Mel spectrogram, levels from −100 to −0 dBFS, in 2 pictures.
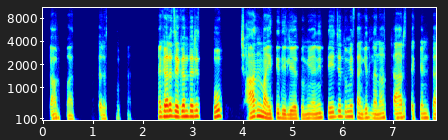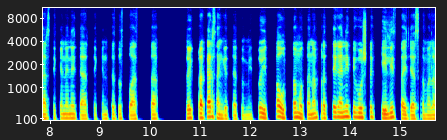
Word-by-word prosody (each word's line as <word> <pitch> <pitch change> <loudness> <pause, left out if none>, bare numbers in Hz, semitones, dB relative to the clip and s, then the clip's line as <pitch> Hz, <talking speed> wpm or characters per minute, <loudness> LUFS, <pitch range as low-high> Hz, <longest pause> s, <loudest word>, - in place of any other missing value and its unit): क्या 105 - -3 0.2
बात! 95 -2 -9 0.5
खरंच 100 -1 -7 0.2
खूप - - -24
छान. - - -29 0.6
नाही 150 - +2
खरंच 160 +1 +8
एकंदरीत 160 +2 +7 0.3
खूप 170 +3 +6 0.4
छान 150 +9 +2
माहिती 125 -3 +3
दिली 110 -2 +1
आहे 110 - +3
तुम्ही 110 +2 -2
आणि 120 +3 +1
ते 140 +1 +2
जे 160 - +1
तुम्ही 155 +1 +1
सांगितलं 125 -4 -3
ना 120 +2 -1
4 125 0 -3
सेकंद, 120 -2 -5
4 110 -1 -1
सेकंद, 115 0 -8
आणि 115 0 -2
4 105 -2 -6
सेकंदचा 105 +2 -12
तो 110 - -6
श्वास 100 -3 -5
होता 105 +1 -7 0.6
जो 120 - +2
एक 120 - +1
प्रकार 135 +4 +4
सांगितला 100 -6 -5
तुम्ही 100 +2 -13
तो 135 +4 -4
इतका 130 +6 -1
उत्तम 135 +3 -1
होता 110 -2 -1
ना, 115 +3 -1
प्रत्येकाने 140 +5 0
ती 145 -1 -5
गोष्ट 135 +2 0
केलीच 130 +1 0
पाहिजे 105 -1 -1
असं 100 0 -5
मला 100 0 -4
115 Hz, 180 wpm, -22 LUFS, 110-140 Hz, 0.6 s, खरंच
